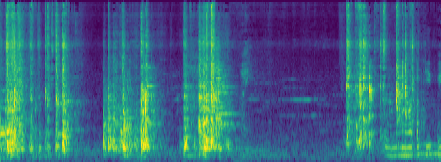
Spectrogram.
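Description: Pot lids and dishes clatter and clink in bursts while being put away in a home kitchen during a year-end cleanup, with a quieter pause before the rattling resumes.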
